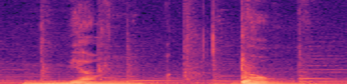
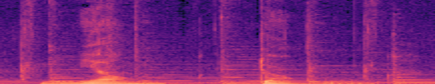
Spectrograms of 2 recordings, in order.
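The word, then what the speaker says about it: 명동: Kita baca dari miem, yo, dan ieng plus diget, o, dan ieng. Kita baca seperti apa? Ya, Myeongdong, Myeongdong, Myeongdong, Myeongdong, Myeongdong. Ya, ini nama tempat Myeongdong.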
